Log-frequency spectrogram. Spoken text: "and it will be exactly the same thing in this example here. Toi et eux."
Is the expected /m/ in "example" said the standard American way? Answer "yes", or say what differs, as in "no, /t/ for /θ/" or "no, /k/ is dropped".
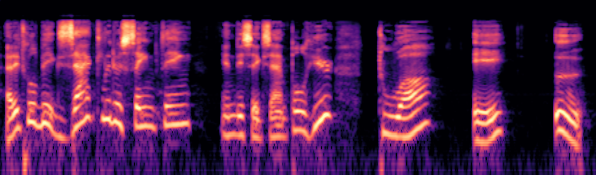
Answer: yes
